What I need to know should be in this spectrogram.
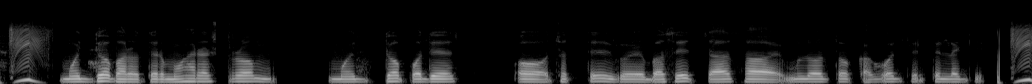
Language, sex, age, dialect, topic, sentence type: Bengali, male, 31-35, Jharkhandi, agriculture, statement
